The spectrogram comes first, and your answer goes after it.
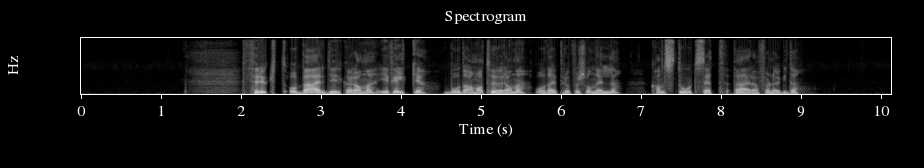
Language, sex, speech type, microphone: Norwegian, male, read, Sennheiser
